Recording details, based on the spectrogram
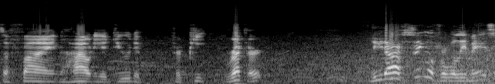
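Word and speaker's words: Richert: They've gone to Pete Reichert, I believe, is the way you pronounce his last name, I think. R-I-C-H-E-R-T, Reichert.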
